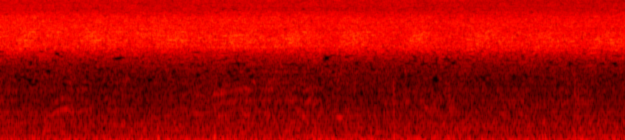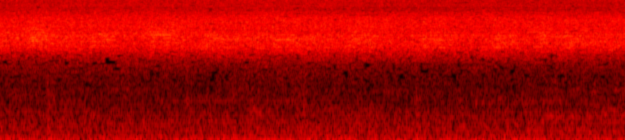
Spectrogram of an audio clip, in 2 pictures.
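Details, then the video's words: Cicadas crying over a school playground on a hot summer day, a constant high sizzling chorus with slight pulsing swells, steady from start to finish. "한 여름 운동장에서 매미가 울고 있다 - 여름의 소리, 학교 종소리, 매미 울음소리"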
